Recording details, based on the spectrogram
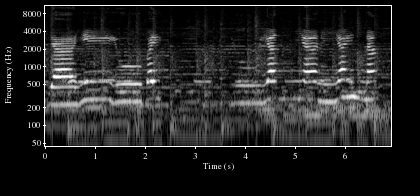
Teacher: Huruf yang terakhir adalah huruf ya. Huruf ini keluar dari tengah lisan yang disentuhkan dengan langit-langit.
